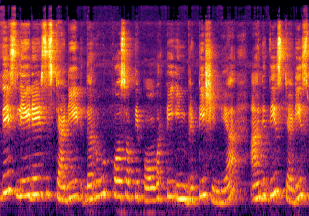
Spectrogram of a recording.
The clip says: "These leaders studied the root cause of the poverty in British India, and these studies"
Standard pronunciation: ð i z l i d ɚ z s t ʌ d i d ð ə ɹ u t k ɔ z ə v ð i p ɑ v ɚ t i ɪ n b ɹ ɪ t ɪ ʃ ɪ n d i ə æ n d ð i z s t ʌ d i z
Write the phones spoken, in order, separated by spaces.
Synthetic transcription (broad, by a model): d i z l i d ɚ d s t ʌ d i d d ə ɹ u t k ɔ s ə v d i p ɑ v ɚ t i ɪ n b ɹ ɪ t ɪ ʃ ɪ n d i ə æ n d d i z s t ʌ d i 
